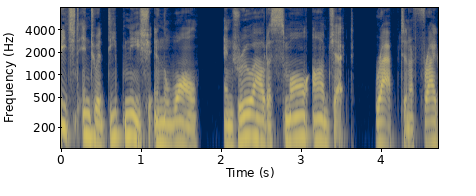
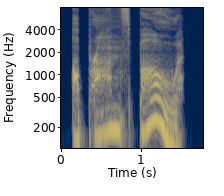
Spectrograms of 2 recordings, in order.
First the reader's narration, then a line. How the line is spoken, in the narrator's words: she whispered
